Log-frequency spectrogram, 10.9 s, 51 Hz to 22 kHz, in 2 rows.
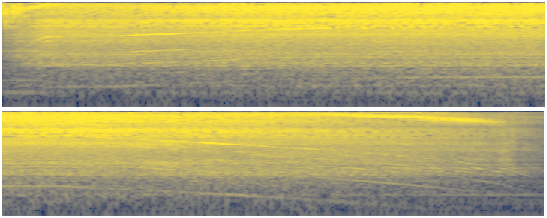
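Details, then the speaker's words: Skil RT1322-00 1/2" digital router, 1680 W 14 A 120 V, before repair: high motor whine, then after switch-off a rough wavering vibration during deceleration from spindle end play caused by loose silicone bearing tension washer, possibly dropped. "And maybe this was dropped, as I said earlier, but there is end play on that spindle, and it has a bad vibration when it decelerates after turning it off."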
